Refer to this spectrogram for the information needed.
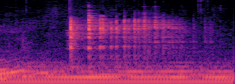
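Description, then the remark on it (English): Three dice are rolled across a table during a tabletop role-playing game: a quick clatter, a few sharp clicks close together followed by brief rattling, fairly quiet with no talking. “Another three dice.”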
